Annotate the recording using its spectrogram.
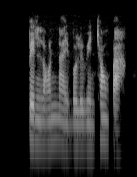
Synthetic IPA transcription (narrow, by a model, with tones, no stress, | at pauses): pe˧nlɔː˦˥nːa˧jbɔː˧ɾi˦˥weː˧nt͡ɕʰɔ˥˩ŋpaː˨˩k̚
